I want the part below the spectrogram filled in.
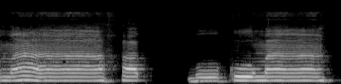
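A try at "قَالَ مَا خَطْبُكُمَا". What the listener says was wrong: To, dipantulkan to-nya karena to-nya huruf qalqalah.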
